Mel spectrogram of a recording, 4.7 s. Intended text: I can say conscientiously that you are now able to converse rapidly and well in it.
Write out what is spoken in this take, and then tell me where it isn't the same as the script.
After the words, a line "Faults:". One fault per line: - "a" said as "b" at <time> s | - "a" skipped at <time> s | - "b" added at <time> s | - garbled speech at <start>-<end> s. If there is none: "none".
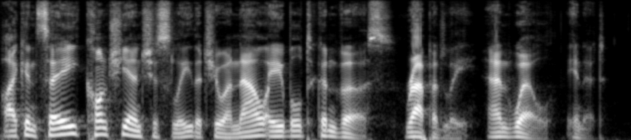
I can say conscientiously that you are now able to converse rapidly and well in it.
Faults:
none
